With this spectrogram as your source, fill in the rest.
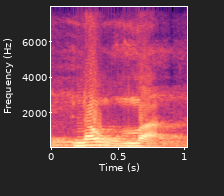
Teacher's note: حروف لین کو کھینچے بغیر شارٹ کٹ پڑھیں گے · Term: واو لین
